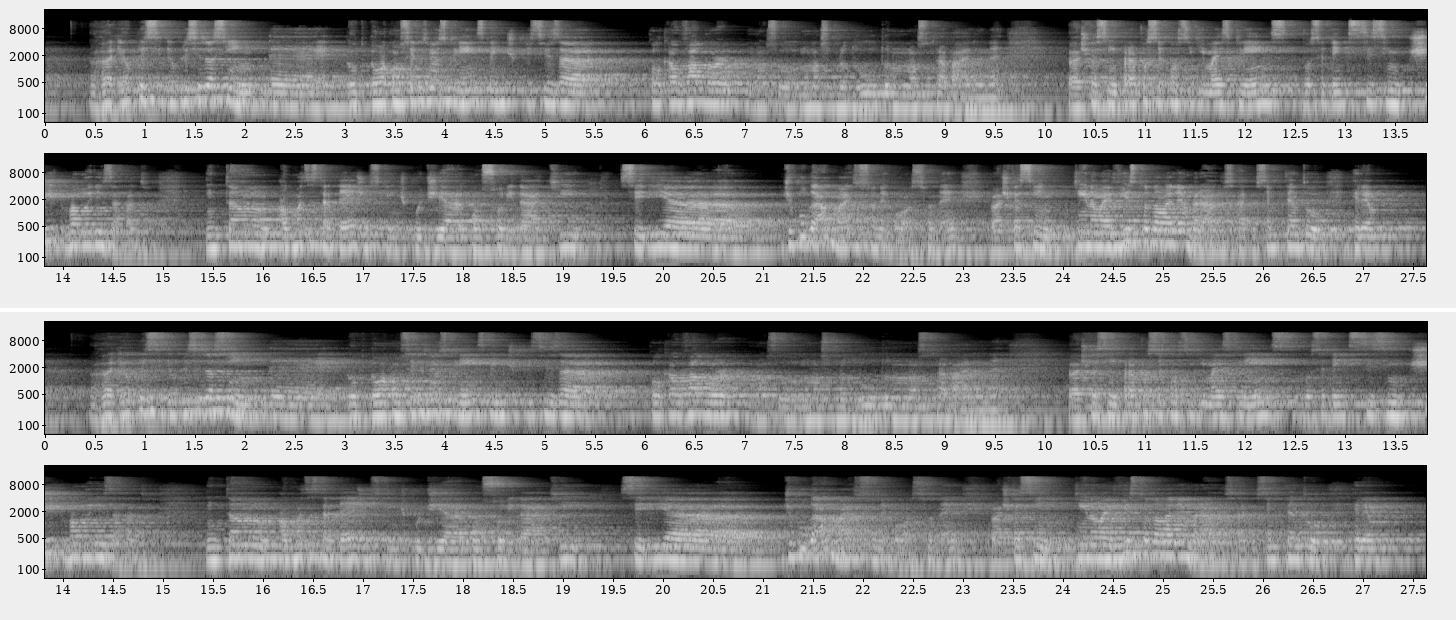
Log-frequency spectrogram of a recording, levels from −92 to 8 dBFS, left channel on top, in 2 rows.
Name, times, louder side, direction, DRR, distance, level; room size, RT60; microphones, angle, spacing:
voice 1, 0.4-5.6 6.0-10.0 10.2-27.1, left 1 dB, 60° left, 1 dB, 1.1 m, -20 dB
18.0 x 13.0 x 2.8 m, 2.8 s
head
